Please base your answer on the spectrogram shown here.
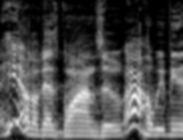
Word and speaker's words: Guangzhou: He don't know if that's Guangzhou. I hope we meet a Chinese. It is pronounced Guangzhou.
